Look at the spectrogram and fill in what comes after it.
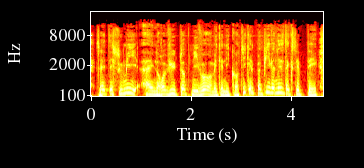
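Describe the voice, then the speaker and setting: A man talks at a fairly quick pace with a fairly high pitch and lively intonation. Noticeable background noise runs underneath. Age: 80s+. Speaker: scientist. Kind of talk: interview. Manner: animated.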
